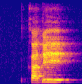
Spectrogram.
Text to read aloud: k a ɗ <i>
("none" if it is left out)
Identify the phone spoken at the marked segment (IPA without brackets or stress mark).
e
